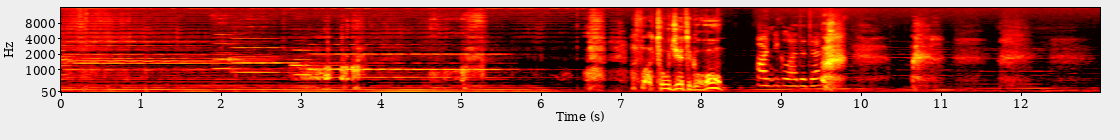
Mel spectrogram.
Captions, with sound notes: (groaning) - I thought I told you to go home? - Aren't you glad I didn't?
